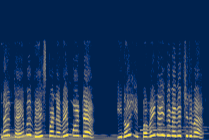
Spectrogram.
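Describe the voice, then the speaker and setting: A woman voicing an eager, impatient little schoolgirl in a children's cartoon, with an excitable, pleading manner. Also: very high-pitched, normal speed, soft background music. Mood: eager, confident. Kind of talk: Tamil-dubbed children's cartoon acting.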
